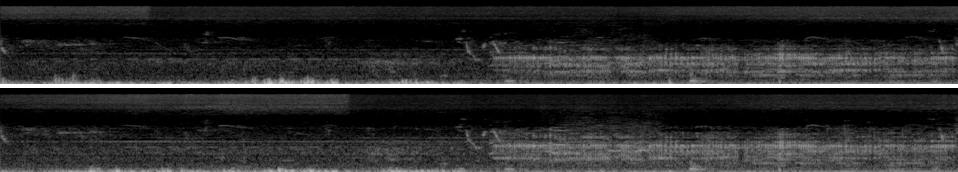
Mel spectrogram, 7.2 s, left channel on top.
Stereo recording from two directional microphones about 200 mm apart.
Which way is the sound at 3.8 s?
65° right (ahead or behind).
